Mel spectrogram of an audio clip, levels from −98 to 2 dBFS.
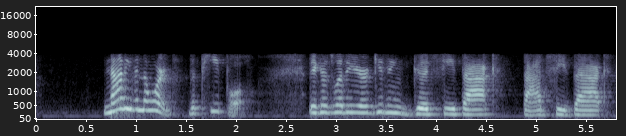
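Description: From start to finish the speech carries plainly audible AMR narrowband mobile codec damage. Everything above 3.8 kHz is gone, and rebuilding each 20 ms frame from a vocal-tract model and a few pulses leaves a buzzy, synthetic edge that fits a mid rate near 10.2 kbps.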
